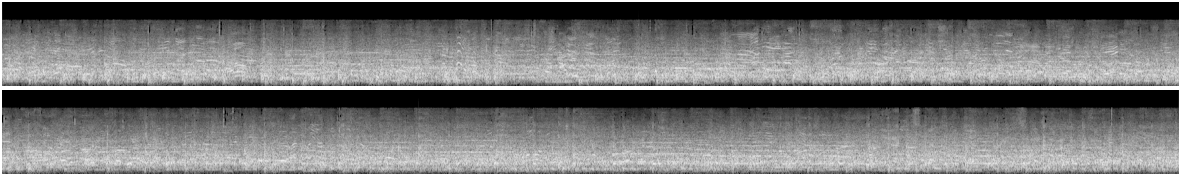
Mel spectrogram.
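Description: A large outdoor crowd chatters and murmurs all around.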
